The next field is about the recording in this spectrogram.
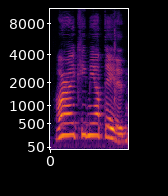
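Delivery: high-pitched, loud, read-aloud delivery.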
